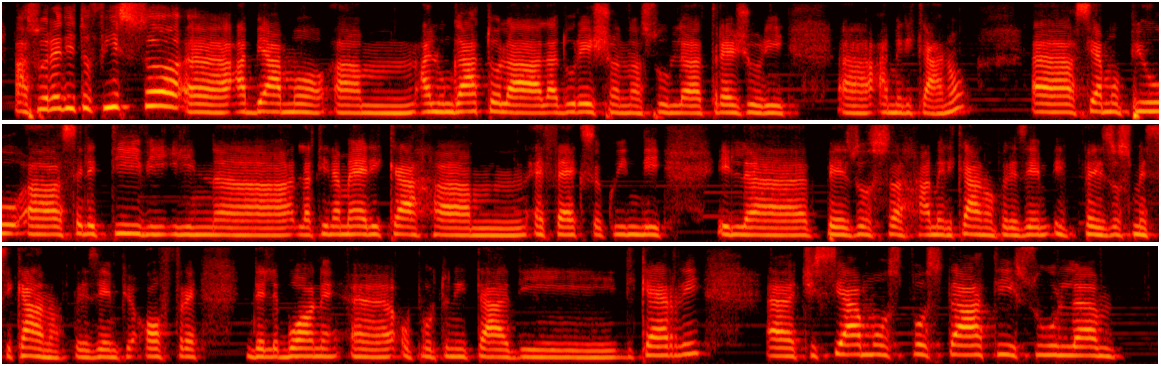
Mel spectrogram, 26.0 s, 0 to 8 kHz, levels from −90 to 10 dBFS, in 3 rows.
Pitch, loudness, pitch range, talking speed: 195 Hz, -32 LUFS, 185-210 Hz, 120 wpm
